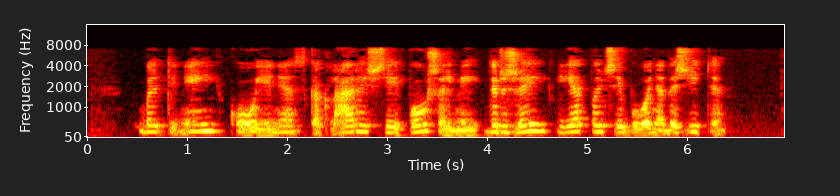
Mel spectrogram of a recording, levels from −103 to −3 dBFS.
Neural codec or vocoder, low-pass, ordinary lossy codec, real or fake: none; 7.2 kHz; MP3, 48 kbps; real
